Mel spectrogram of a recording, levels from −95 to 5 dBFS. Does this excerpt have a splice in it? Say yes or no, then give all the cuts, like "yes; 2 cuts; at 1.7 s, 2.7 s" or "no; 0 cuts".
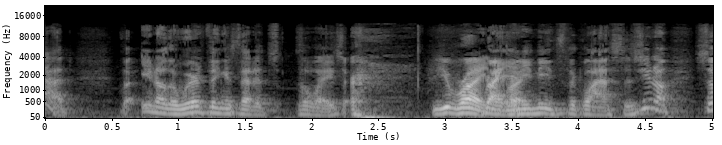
yes; 1 cut; at 1.9 s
